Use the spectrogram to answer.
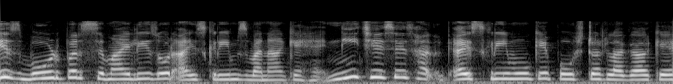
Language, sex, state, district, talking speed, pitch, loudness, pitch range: Hindi, female, Odisha, Sambalpur, 140 wpm, 245 Hz, -14 LUFS, 225-270 Hz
